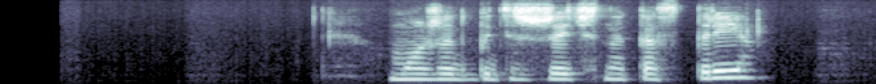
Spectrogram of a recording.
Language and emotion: Russian, neutral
